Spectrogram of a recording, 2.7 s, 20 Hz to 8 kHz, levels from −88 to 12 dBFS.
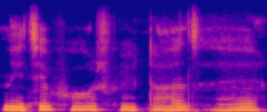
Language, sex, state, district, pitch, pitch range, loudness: Hindi, female, Jharkhand, Palamu, 215 Hz, 210-220 Hz, -15 LUFS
